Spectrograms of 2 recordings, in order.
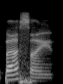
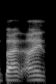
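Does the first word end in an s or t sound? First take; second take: s; t. First: The first word ends with an s sound. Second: The first word ends with a t sound. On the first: It names the book. "but really because they Bas Ayin" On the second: It names the village and the seminary. "I say Bat Ayin because the name of the of the the little cute little village is called Bat Ayin"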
